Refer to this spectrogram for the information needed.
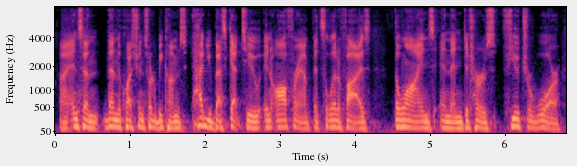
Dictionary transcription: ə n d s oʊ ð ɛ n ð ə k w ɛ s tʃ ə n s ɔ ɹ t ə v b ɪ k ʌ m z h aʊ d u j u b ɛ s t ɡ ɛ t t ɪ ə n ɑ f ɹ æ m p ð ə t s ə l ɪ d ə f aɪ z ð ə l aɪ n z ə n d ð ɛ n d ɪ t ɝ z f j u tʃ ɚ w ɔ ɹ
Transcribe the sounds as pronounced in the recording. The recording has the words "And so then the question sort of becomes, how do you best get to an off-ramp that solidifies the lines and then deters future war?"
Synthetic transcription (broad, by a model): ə n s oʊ ð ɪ n ð ə k w ɛ s tʃ ə n s ɔ ɹ t ə v b ɪ k ʌ m z h aʊ d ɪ j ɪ b ɛ s t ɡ ɛ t t ɪ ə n ɑ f ɹ æ m p ð ə t s ə l ɪ d ə f aɪ z ð ə l aɪ n z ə n ð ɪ n d ɪ t ɝ z f j u tʃ ɚ w ɔ ɹ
